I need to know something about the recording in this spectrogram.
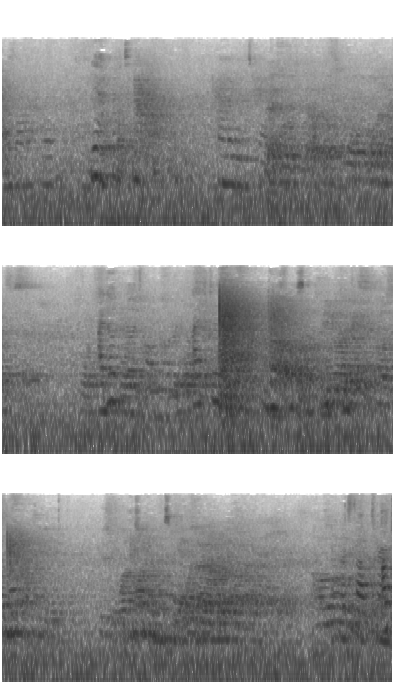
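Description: Young women talk and chatter casually nearby, heard through a phone microphone.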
